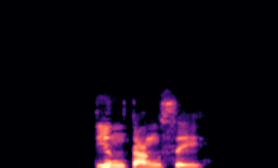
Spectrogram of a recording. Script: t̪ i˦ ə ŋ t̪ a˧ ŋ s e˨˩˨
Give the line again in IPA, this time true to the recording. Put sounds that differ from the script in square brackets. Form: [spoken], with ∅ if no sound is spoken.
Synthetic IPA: t̪ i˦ ə ŋ t̪ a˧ ŋ s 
